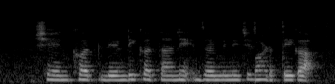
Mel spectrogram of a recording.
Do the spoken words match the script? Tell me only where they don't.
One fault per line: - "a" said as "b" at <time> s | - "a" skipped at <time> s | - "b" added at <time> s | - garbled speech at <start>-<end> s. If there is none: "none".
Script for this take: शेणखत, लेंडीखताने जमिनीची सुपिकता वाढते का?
- "सुपिकता" skipped at 2.5 s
